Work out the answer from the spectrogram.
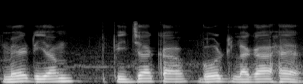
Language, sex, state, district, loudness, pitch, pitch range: Hindi, male, Bihar, Patna, -12 LUFS, 130 Hz, 125-135 Hz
